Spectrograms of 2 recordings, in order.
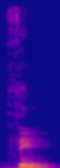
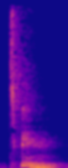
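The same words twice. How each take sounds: First: Said in the usual way. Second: TING with a hard T in place of TH; TING, the Jamaican way, T replacing TH. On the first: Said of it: "instead of thing". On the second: Shown as a demonstration. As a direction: say TING slowly, starting on a clean T. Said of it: "We will say ting".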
